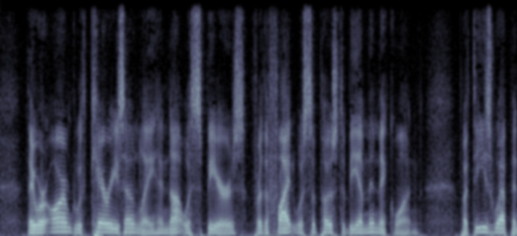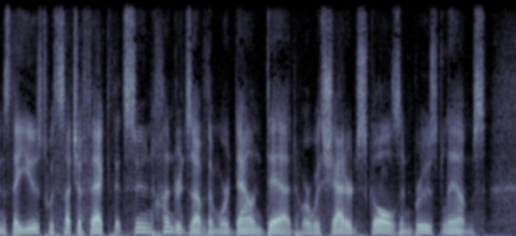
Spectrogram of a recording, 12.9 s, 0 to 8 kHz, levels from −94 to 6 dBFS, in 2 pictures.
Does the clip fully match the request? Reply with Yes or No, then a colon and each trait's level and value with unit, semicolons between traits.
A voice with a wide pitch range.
No: average, 3.7 semitones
